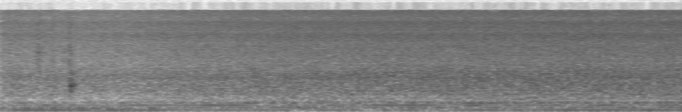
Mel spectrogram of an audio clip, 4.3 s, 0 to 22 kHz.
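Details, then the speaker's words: Joson AV-902 amplifier after repair, bias checked at about 0.3 on outputs: quiet hiss then one sharp click as the speaker protection relay switches on at power-up; normal, safe to connect outputs. "Oh, nag-switch on na yung relay. Yan, okay na siya."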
